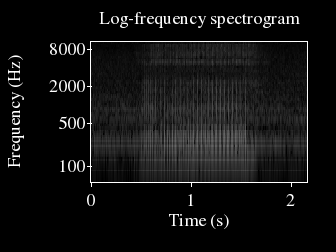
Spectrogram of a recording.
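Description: A single snore lasting about one second, with rapid fluttering vibration; snoring during sleep.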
